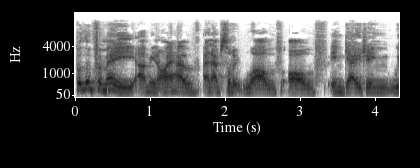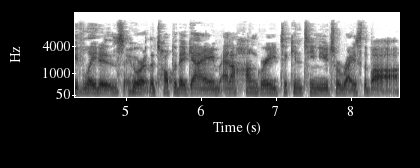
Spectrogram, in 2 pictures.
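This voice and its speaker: With an Australian accent, a woman with a very deep, low pitch speaks in an energetic tone at a moderate pace, with ordinary pitch variation, hardly any pauses and a quiet background. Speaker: keynote speaker. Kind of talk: interview.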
